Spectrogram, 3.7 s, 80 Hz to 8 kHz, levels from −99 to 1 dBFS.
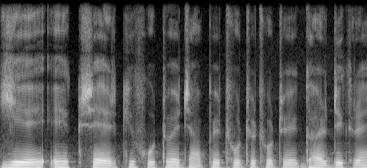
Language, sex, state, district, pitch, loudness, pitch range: Hindi, male, Gujarat, Valsad, 120 Hz, -17 LUFS, 115-125 Hz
